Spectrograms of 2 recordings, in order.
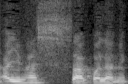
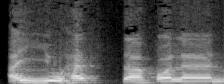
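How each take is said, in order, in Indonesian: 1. Konsonannya bunyi s yang mendesis. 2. Konsonannya bunyi th yang lembut. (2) "Itu cara sebut huruf ta"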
